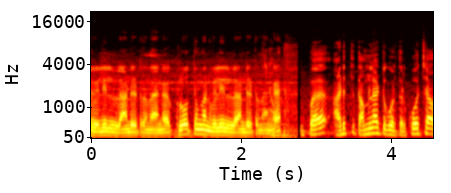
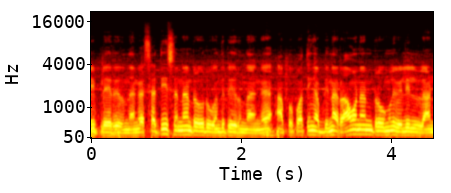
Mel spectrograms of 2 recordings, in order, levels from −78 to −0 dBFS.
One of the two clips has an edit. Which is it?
first; 1 cut; at 2.7 s

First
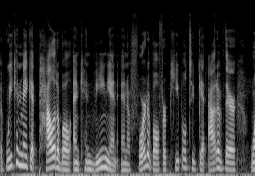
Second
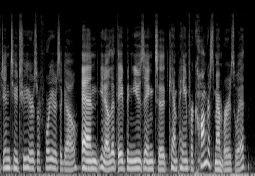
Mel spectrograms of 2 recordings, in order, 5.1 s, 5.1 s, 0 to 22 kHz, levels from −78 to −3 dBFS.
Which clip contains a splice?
second; 1 cut; at 1.5 s

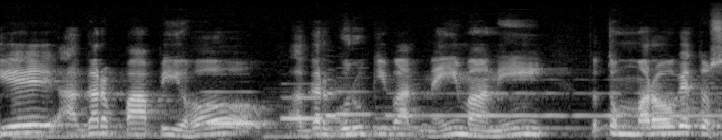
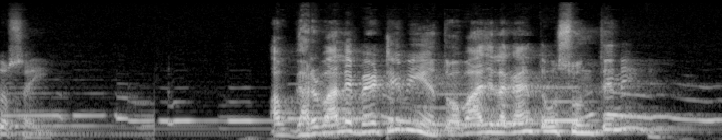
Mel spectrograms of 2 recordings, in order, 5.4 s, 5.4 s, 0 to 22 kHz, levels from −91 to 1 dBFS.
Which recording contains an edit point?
second; 1 cut; at 1.1 s

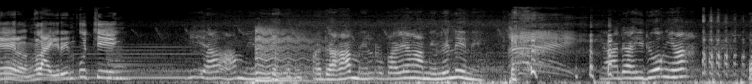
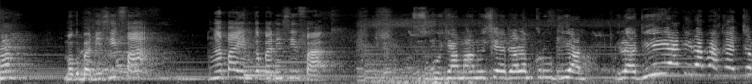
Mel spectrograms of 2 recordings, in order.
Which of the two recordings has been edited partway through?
second; 1 cut; at 3.7 s

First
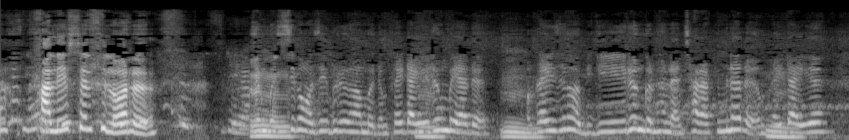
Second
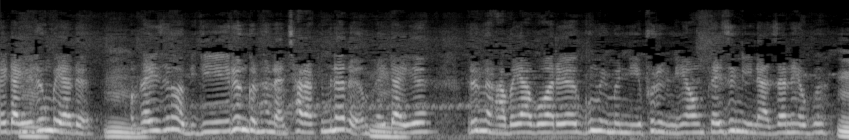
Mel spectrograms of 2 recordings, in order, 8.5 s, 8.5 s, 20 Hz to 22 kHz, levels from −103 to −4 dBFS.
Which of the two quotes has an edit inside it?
first; 1 cut; at 2.4 s

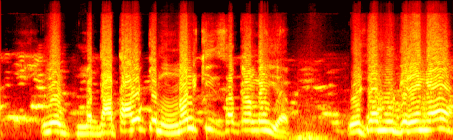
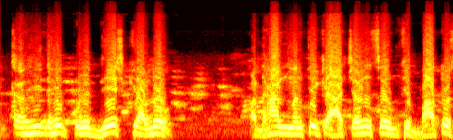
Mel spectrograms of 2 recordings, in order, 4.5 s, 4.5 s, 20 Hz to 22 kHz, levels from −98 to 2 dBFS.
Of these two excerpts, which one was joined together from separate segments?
first; 1 cut; at 3.0 s

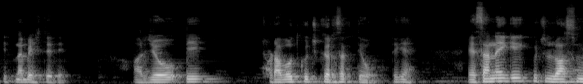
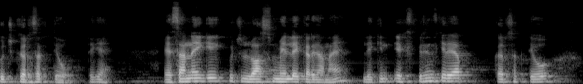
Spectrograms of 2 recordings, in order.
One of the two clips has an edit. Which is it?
first; 1 cut; at 1.8 s

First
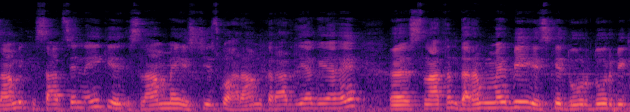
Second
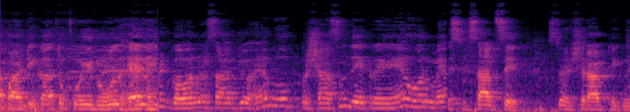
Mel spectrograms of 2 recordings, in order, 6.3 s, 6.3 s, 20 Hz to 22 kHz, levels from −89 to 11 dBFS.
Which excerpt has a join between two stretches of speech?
second; 2 cuts; at 1.6 s, 4.6 s

